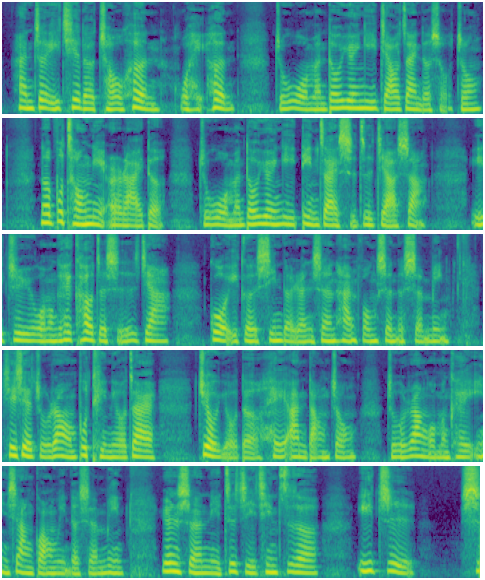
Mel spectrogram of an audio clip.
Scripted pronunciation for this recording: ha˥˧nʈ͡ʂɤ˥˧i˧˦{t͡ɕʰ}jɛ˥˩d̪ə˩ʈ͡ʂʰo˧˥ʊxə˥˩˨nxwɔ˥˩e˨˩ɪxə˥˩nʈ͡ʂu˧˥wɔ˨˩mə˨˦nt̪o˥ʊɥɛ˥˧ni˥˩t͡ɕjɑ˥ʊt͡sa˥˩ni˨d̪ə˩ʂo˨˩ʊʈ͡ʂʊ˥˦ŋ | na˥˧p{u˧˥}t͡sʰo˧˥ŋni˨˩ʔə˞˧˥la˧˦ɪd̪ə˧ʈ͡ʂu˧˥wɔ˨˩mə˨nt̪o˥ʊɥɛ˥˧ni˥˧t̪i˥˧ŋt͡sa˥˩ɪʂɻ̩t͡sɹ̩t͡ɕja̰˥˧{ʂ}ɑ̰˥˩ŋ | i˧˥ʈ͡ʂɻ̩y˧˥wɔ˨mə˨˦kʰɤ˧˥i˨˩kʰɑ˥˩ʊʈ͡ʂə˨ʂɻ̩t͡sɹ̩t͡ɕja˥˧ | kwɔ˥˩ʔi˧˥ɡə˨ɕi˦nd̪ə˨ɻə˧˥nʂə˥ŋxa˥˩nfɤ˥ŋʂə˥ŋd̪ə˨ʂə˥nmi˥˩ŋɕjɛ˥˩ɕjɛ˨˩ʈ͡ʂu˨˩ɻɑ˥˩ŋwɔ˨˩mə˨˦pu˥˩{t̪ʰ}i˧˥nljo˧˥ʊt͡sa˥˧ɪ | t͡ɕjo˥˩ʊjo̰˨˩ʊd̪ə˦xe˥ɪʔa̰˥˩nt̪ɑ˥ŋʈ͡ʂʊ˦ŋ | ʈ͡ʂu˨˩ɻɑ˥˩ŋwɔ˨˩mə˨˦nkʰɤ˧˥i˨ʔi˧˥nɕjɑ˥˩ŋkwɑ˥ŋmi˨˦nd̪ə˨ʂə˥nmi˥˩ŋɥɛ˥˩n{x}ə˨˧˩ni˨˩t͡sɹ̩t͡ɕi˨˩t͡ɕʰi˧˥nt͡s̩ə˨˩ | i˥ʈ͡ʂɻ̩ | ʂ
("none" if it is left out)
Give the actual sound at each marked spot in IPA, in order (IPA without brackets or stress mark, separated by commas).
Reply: t͡ɕʰ, u˥˩, ʂ, t̪ʰ, ʂ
